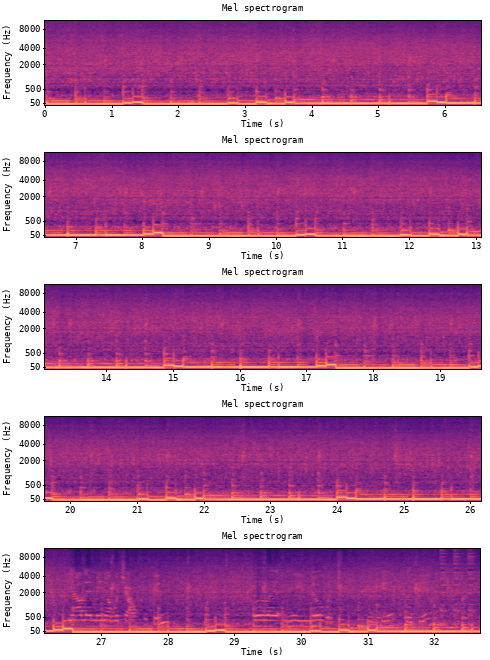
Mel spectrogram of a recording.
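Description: Chicken pieces frying in hot oil in a pan: a loud, steady sizzle. A low, repeating bass line of background music runs underneath.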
